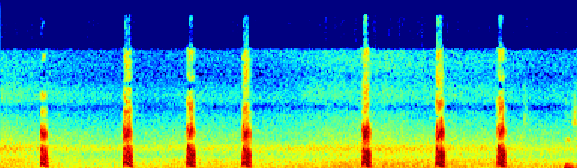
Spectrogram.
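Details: American white pelicans at San Jacinto Wildlife Area, California, giving seven short, harsh barking grunts at irregular intervals of about one second, like a small dog yapping, somewhat like a great blue heron, over steady background hiss.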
